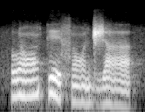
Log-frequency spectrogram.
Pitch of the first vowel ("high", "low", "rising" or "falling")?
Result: high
